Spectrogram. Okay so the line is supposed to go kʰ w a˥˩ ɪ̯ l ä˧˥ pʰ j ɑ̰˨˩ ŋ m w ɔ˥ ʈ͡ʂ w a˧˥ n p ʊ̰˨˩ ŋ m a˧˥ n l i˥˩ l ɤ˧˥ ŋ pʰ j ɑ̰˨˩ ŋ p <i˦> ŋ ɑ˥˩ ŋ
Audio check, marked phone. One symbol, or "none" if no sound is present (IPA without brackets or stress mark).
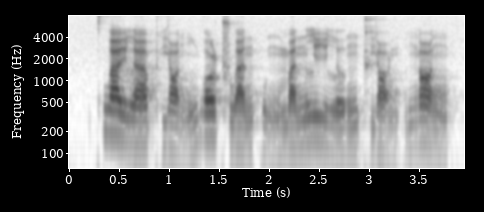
i˦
